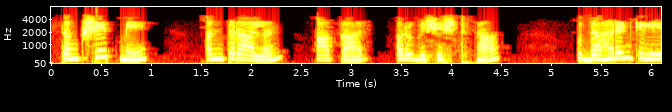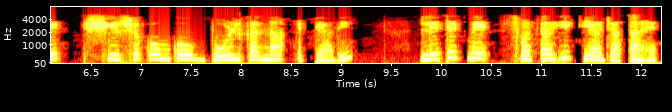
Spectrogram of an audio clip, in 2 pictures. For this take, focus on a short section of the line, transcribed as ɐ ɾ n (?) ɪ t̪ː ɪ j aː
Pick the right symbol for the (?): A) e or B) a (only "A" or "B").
B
